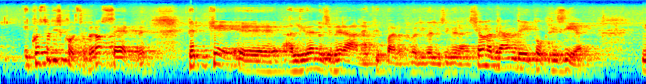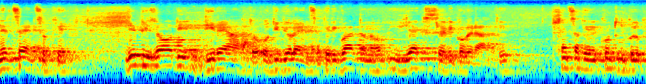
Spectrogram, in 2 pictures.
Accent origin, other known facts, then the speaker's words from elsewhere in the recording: Florence, Tuscany, Italy; io sono fiorentino, ma mio padre è di Napoli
